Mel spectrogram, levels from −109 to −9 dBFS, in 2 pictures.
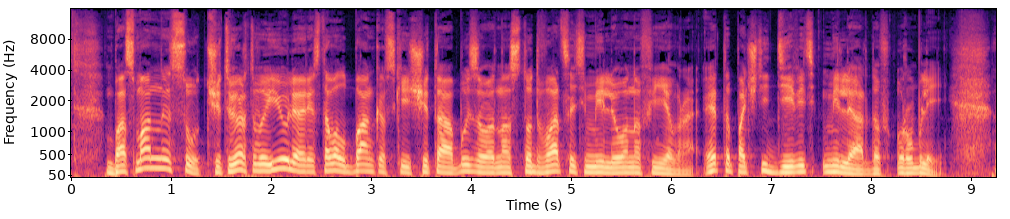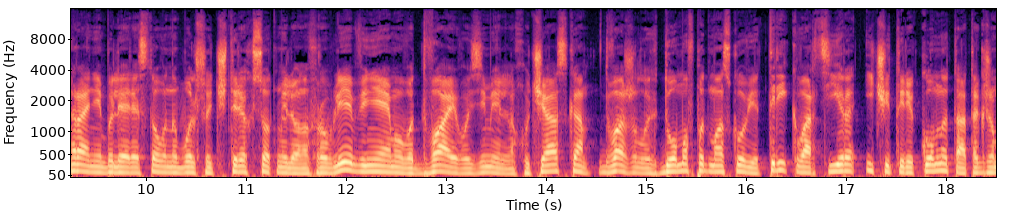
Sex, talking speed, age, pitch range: male, 135 wpm, 30-49, 105-135 Hz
